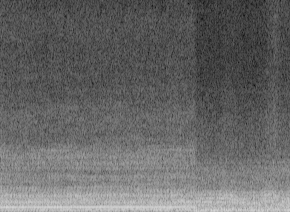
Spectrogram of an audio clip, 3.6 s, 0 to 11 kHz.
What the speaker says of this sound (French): je peux comprendre que le quad fasse du bruit, ça fait 6 mois qu'il n'avait pas tourné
